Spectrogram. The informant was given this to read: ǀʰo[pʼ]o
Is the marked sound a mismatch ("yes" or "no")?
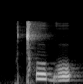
yes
